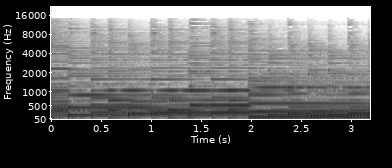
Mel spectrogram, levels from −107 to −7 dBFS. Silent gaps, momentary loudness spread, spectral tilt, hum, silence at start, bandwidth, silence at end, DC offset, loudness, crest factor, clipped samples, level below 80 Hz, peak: none; 3 LU; -7.5 dB/octave; none; 0 s; 13.5 kHz; 0 s; under 0.1%; -27 LUFS; 12 dB; under 0.1%; -60 dBFS; -14 dBFS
